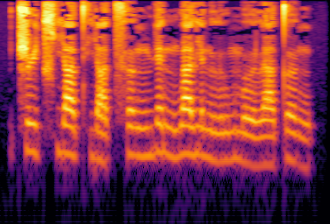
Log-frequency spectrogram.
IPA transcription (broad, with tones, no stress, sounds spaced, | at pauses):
ʈ͡ʂ ɻ̩˥ t͡ɕʰ j ä˥ t̪ʰ j ä˨˩ t͡sʰ ɤ˥ ŋ m ɥ ɛ˥˩ n n̪ w ä˥ l j ɛ˨ n l u˧˥ m o˨˩ ʊ̯ l ä˧˥ t̪ ɤ˥˩ ŋ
